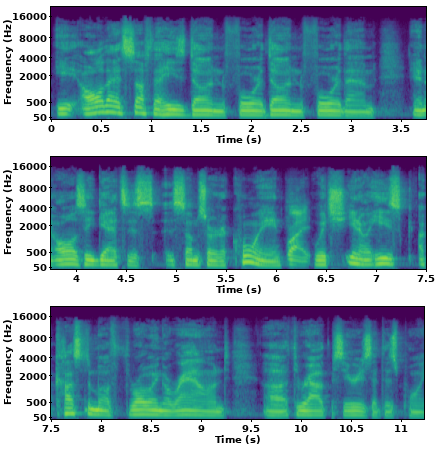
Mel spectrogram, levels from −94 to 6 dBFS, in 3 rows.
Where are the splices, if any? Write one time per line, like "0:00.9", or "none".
0:02.1
0:10.3

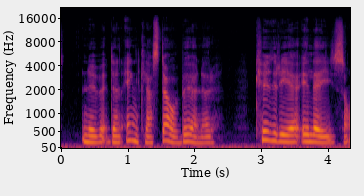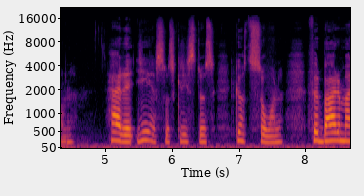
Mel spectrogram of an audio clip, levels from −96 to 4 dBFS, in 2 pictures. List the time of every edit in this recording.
none

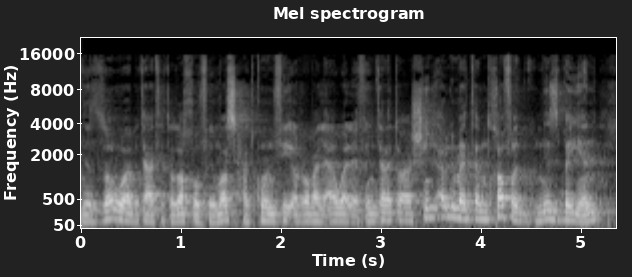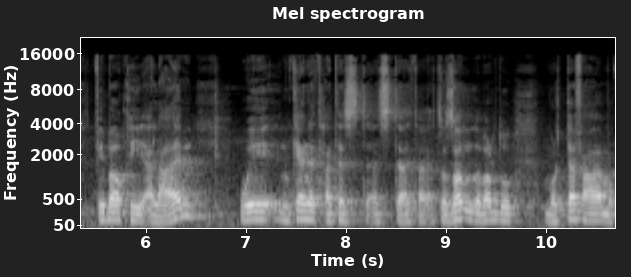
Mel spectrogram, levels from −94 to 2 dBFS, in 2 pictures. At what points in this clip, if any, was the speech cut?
none

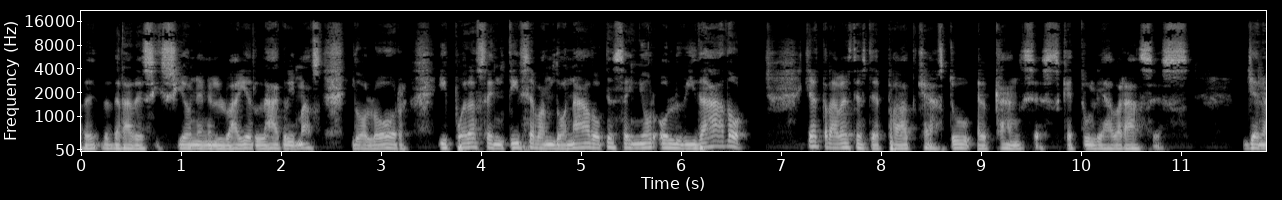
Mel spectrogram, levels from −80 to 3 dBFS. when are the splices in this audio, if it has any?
0:01.7
0:02.7
0:05.3
0:09.0

